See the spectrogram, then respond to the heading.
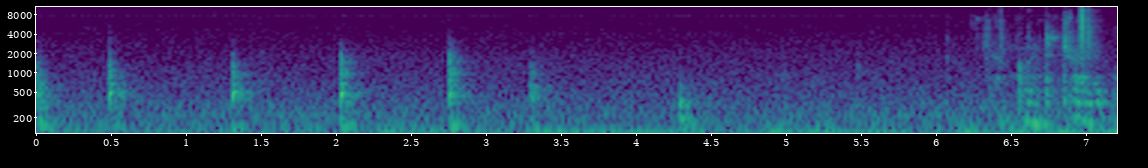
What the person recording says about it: the sound it makes when you tap away the game pieces As you move from Square to Square especially when you tilt the piece and move around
